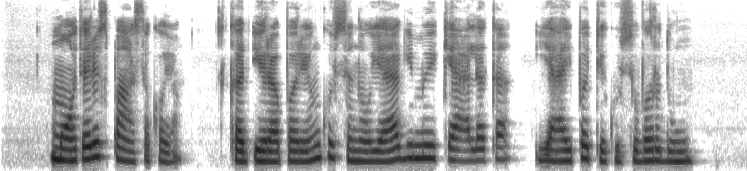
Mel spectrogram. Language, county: Lithuanian, Panevėžys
